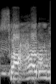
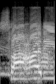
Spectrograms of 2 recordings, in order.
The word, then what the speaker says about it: সাহারি: সিগিরুন মানে জাদু করা আর সিনে জবর দিলে দন্তের সয় আকার দিলে সাহারুন মানে হলো রাতের শেষ অংশের খাবারকে আরবিতে সাহারি বলে তাহলে শব্দটা কি হবে সেহরি না সাহারি তাহলে ভুলটা ভাঙলো অবাক লাগে তবে যারা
